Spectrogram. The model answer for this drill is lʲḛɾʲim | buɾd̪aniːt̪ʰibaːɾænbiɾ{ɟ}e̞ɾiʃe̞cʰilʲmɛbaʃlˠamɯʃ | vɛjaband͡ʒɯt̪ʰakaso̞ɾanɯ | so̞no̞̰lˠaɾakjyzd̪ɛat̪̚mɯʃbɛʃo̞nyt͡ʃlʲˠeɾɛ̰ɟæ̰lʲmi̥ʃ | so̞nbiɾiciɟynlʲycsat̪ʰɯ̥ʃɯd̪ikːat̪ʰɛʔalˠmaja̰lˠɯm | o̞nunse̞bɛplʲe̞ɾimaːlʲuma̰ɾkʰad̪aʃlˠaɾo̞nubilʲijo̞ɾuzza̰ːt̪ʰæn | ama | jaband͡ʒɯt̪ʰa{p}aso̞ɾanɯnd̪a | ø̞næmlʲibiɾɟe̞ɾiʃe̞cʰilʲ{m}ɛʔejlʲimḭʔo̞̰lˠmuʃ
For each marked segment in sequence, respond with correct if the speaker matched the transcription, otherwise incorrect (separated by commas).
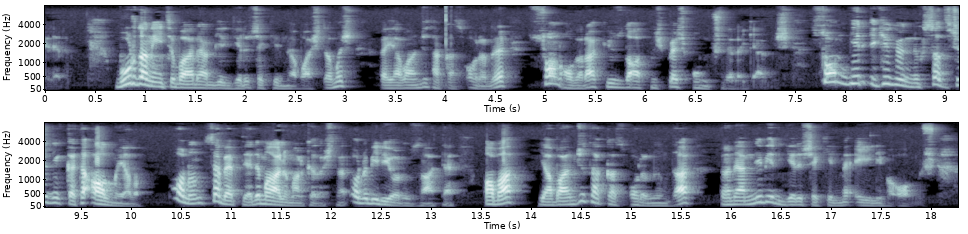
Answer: correct, incorrect, correct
